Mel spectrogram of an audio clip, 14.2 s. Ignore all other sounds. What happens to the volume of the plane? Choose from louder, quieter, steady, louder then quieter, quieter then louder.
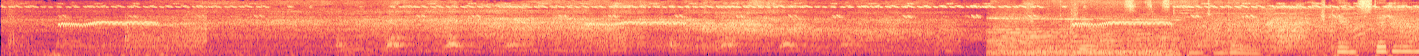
louder.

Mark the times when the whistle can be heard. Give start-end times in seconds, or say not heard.
0.6-2.1, 5.8-7.3, 10.7-12.2.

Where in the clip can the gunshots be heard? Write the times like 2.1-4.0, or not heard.
0.1-0.5, 1.2-2.1.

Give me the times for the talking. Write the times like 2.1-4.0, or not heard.
10.2-14.1.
